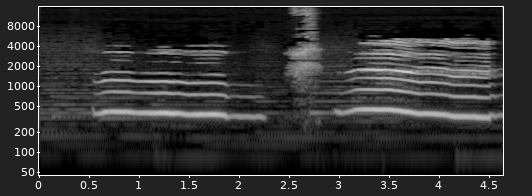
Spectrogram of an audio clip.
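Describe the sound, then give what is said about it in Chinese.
A voice imitates a wooden puppet crying and sobbing: two long, wavering, tonal wails with a short breathy sob between them, loud and clear. “小木偶突然呜呜的哭了起来。”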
